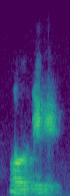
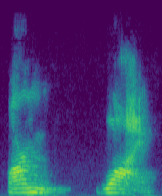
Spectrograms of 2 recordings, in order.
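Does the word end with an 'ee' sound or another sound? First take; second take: ee sound; another sound. First: The word ends in an 'ee' sound. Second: The word does not end in an 'ee' sound. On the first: The speaker calls it right. "We pronounce it arm e, like with an e at the end" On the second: The speaker calls it wrong. "usually you would think it's like uh, arm and then like like arm y, but it's not"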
